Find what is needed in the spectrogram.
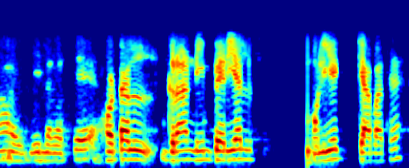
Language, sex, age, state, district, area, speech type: Maithili, male, 18-30, Bihar, Purnia, urban, conversation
